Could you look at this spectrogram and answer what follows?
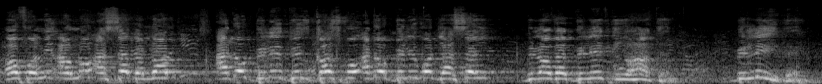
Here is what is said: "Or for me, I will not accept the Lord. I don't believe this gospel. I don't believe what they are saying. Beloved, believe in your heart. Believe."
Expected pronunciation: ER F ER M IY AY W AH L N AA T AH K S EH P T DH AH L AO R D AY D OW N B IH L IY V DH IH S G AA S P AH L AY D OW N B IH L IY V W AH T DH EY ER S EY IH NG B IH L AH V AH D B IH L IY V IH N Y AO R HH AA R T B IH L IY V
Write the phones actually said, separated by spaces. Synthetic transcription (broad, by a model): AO F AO M IY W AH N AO T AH S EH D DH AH L AO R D AY D OW N B IH L IY V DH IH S G AA S P AH L AY D OW N B IH L IY V W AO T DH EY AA S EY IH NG B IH L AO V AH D B IH L IY V IH N Y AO HH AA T B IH L IY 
